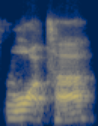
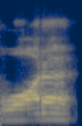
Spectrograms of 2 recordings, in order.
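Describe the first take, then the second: First: It is said in a British accent. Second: It is said in an American accent. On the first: The speaker calls it right. "it's water" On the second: The speaker calls it wrong. "not water. What the fuck is water?"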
